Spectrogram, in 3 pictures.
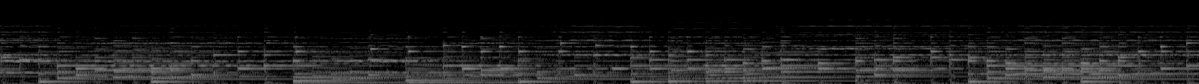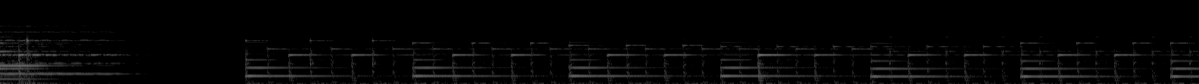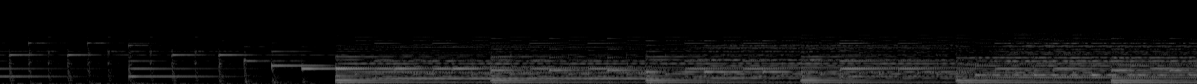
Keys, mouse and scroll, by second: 0.6 click, 1.0 click, 1.3 click, 1.7 click, 2.5 click, 2.9 click, 3.4 click, 3.9 click, 4.6 click, 5.0 click, 5.3 click, 5.8 click, 6.7 click, 7.7 click, 8.3 click, 9.3 click, 10.2 click, 10.4 ctrl+z, 10.7 click, 11.2 click, 11.7 ctrl+z, 11.9 click, 13.6 click, 14.4 click, 15.1 ctrl+z, 16.0 click, 16.5 ctrl+z, 16.7 click, 17.2 click, 19.1 click, 19.5 ctrl+z, 21.1-23.4 middle drag, 23.7 shift+middle click, 24.1 shift+middle click, 24.5 middle click, 25.0 shift+middle click, 26.8 click, 27.4 click, 27.7 ctrl+z, 28.4 click, 28.9 click, 29.4 click, 29.9 click, 30.2 ctrl+z, 30.3 click, 32.1 click, 32.5 ctrl+z, 32.7 click, 33.5 click, 34.9 ctrl+z, 34.9 click, 35.8 click.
